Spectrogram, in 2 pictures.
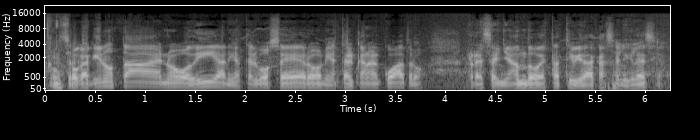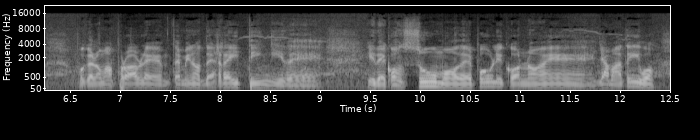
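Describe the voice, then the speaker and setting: Noticeable background noise sits behind a man who talks fairly quickly at a medium pitch, with ordinary pitch variation and very even loudness. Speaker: radio host. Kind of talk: live remote radio interviews. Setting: outdoor remote broadcast at a flea market.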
